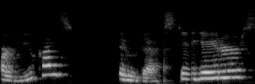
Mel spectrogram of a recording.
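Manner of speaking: put-on soft, anxious, worried, concerned, swooping tone. Retelling what the app asked during an investigation: worried Spirit Talker app voice. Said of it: "it said with worry and concern".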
